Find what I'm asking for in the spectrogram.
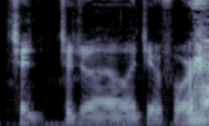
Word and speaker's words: Chiwetel Ejiofor: Chiwetel Ejiofor. – I commonly get slagged on this podcast for not being able to pronounce names. I'm very proud that I can pronounce that right.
